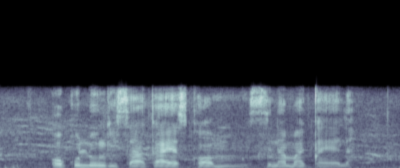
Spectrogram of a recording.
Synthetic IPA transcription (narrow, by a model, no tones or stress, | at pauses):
ok̬ʼuluŋɡʱisakʼajesi̥kʰɔm̩sinamaǃʱɛːla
